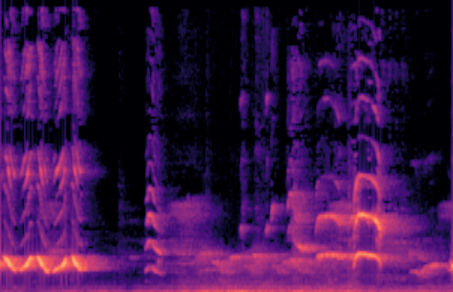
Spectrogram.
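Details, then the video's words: Masked laughingthrush lure song for reluctant male singers: it opens with fast, looping, wavy whistles, then continues with scattered slurred and rising whistled notes over a faint hum. "Poksay Hongkong Jantan Manapun Pasti Nyaut Saat Dengar Pancingan ini"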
